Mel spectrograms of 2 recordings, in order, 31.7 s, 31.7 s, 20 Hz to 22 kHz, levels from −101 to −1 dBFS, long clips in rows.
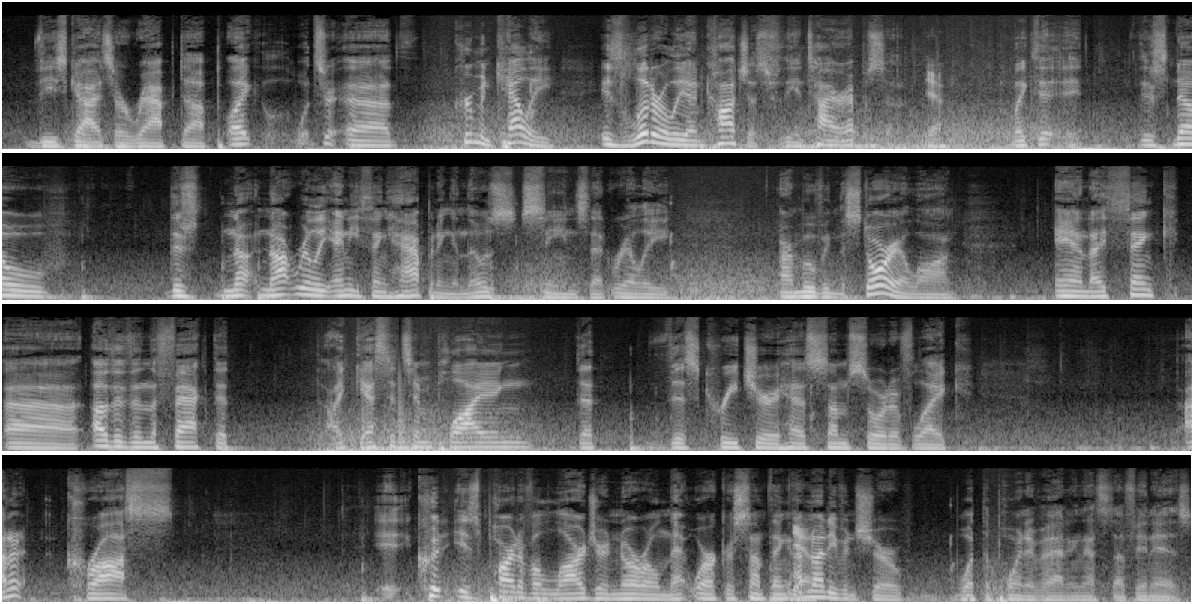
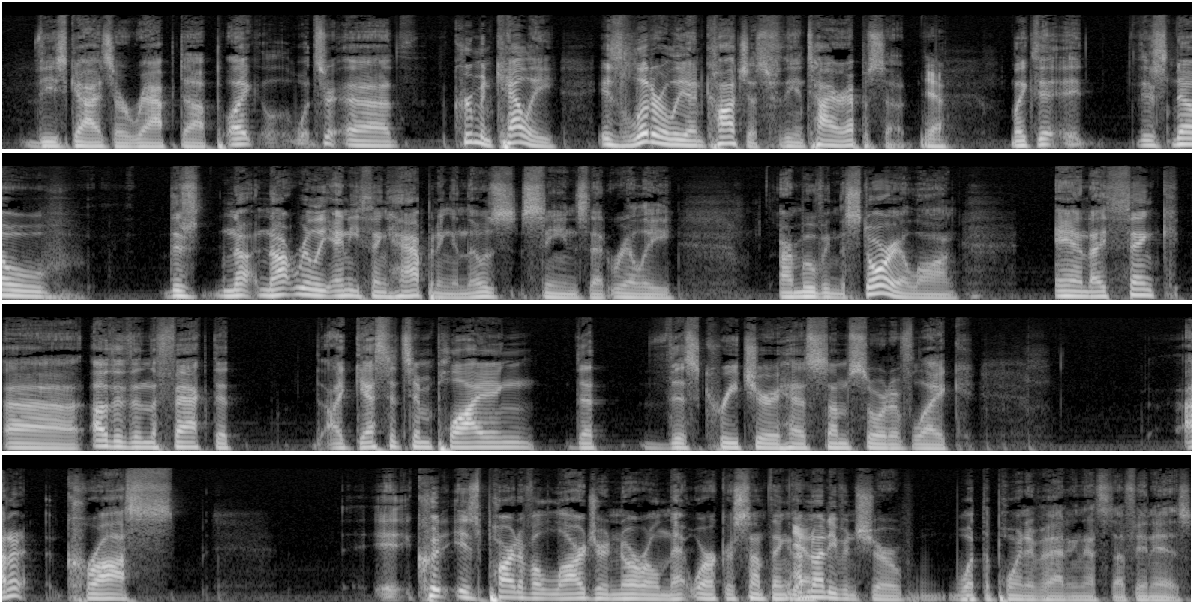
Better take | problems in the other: second | wind noise on the microphone; occasional gusts; 20 dB below the speech

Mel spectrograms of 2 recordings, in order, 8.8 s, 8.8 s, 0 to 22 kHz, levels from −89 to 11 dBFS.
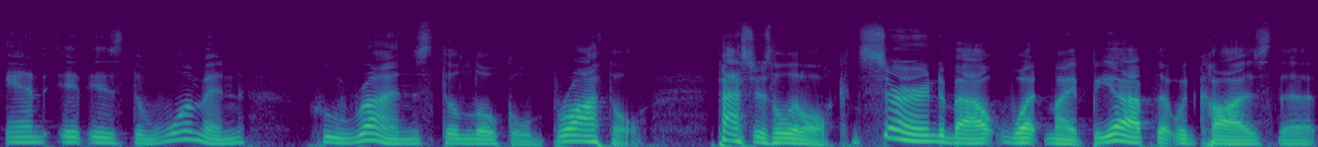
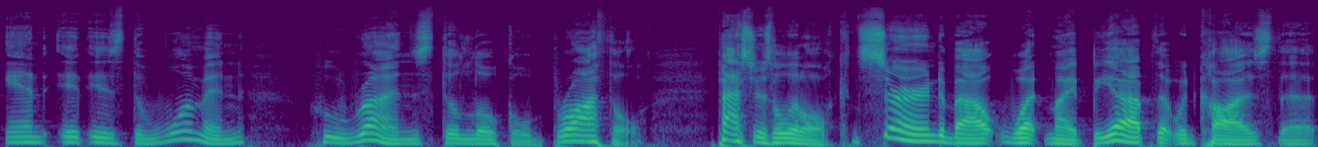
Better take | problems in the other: second | muffled; very; fading above 3 kHz

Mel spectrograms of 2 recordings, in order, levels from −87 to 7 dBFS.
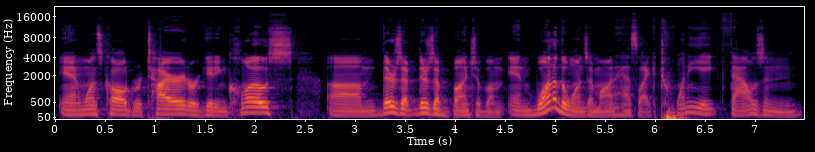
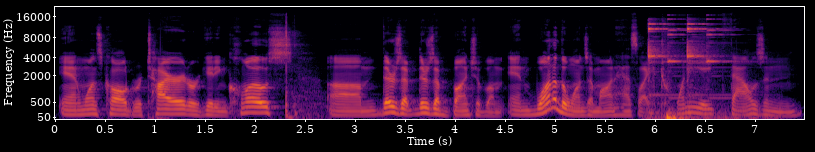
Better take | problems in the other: first | keyboard typing; faint; at 2.5 s; peak 10 dB below the speech // doorbell; loud; at 6 s; peak 5 dB above the speech

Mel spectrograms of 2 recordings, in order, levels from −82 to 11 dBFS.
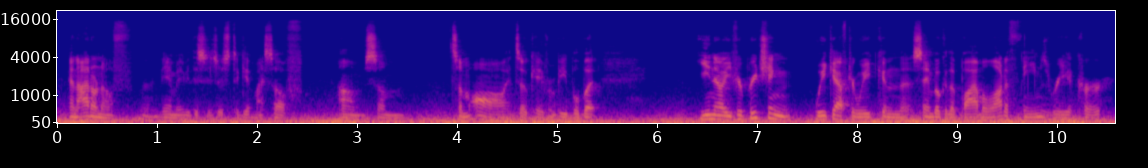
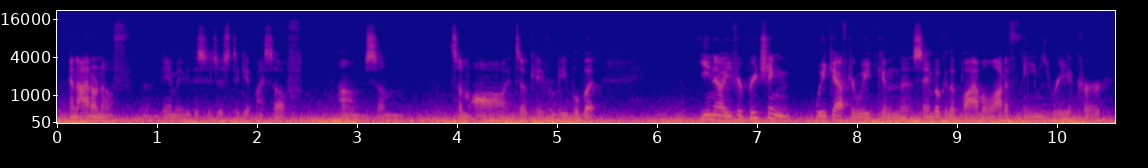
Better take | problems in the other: first | wind noise on the microphone; heavy; 8 dB below the speech; occasional gusts in the first

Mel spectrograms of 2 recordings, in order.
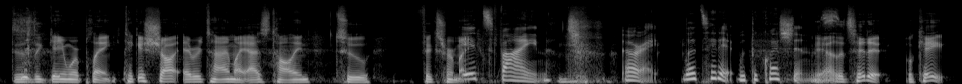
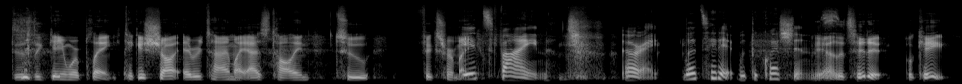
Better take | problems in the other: first | thin; very; fading below 300 Hz

